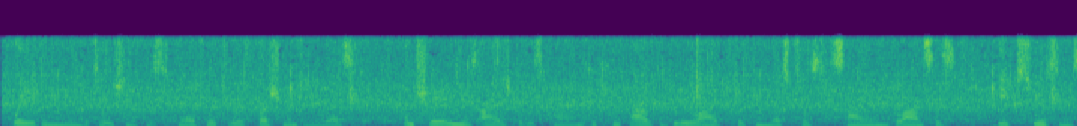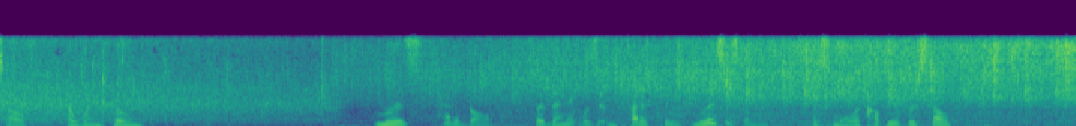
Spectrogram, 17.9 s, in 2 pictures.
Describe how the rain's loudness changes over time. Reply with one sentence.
The loudness of the rain goes down, then up.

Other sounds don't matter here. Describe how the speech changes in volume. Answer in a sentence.
The loudness of the speech stays about the same.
